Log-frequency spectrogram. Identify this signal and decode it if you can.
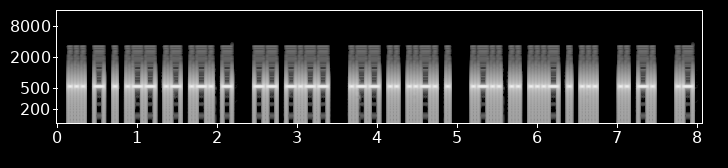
Morse code, heard as a keyed tone, about 30 wpm, 550 Hz. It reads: STEWART MY WIFE LIVES IN A
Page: news headlines in morse code at 30 wpm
